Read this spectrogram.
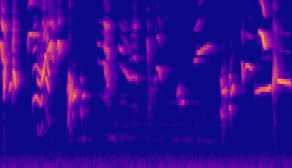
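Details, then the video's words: Kacer master song for training other birds, somewhat quieter: scattered squeaky, slurred notes and short rising whistles with pauses, faint low hum underneath. "Lagu Kacer Satu Ini Sangat Bagus Buat Masteran Kacer Anda"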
